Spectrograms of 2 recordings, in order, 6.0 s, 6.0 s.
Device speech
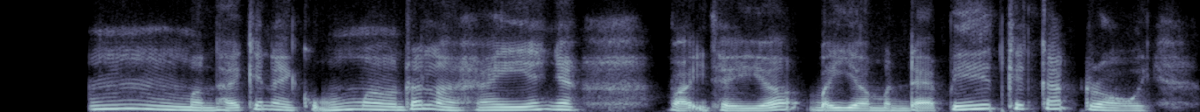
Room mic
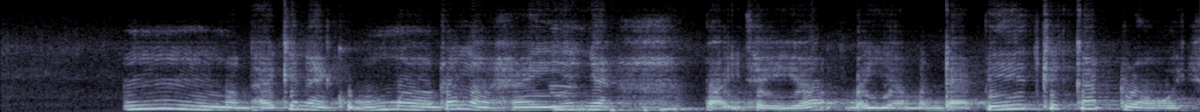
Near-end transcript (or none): Ừm hứm,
